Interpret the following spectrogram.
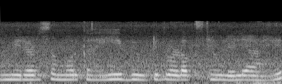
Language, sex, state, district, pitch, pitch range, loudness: Marathi, female, Maharashtra, Solapur, 220 Hz, 215-225 Hz, -14 LUFS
